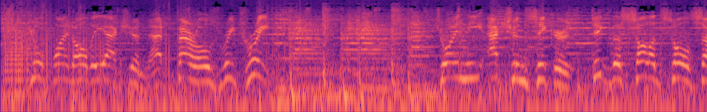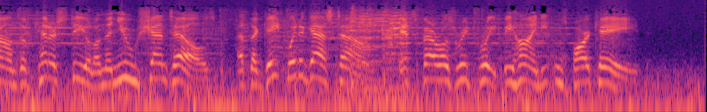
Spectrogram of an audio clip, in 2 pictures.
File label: Radio Commercial; Pharaohs Retreat Vancouver 1967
